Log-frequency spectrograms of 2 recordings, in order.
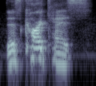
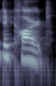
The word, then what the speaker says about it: Descartes: I think it's French, if that helps. Joseph, give it a shot. All right. I'm not too sure what I'm looking at right now. So the thing that I underlined, it starts with a D. Degree. How would you pronounce that? Oh. Descartes. I'm so glad I called on you. Pretty good. Pretty good. It's French, so try with a French accent.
